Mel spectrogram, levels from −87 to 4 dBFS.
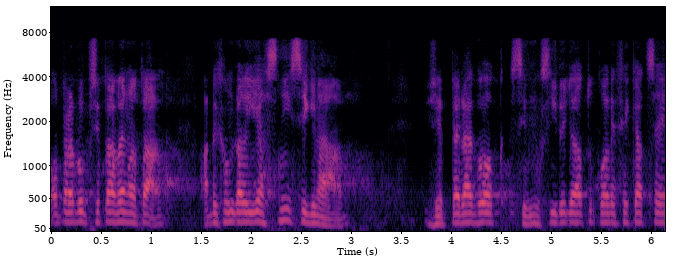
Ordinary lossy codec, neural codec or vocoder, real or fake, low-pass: MP3, 48 kbps; codec, 16 kHz, 2 kbps, FreqCodec, smaller model; fake; 7.2 kHz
